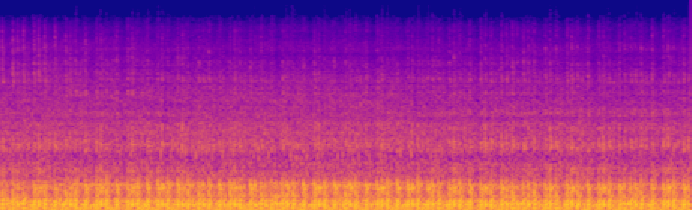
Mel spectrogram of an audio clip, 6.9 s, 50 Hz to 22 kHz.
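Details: Harley M8 Lowrider S with Screamin' Eagle 131ci Stage IV kit, first start after swapping the SE 517 cam for a Cycle-Rama 512, not yet warmed up: deep V-twin lope about three beats a second, crisp and healthy; normal idle.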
